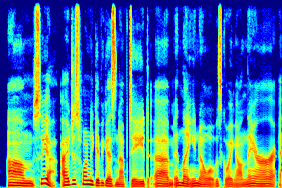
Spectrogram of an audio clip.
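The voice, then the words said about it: Hoarse, raspy voice. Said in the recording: “I don't see your voice going back to normal ... the Janis Joplin vibes ... I'm a little hoarse, I'm a little raspy”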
